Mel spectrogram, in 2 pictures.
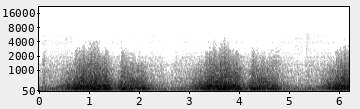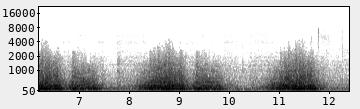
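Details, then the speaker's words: Pleurisy, parietal pleura rubbing against visceral pleura; grating, rasping static-like sounds with each breath in and out, about 24 breaths per minute; pleural friction rub. "whenever there's rubbing you can you can hear that static or or that friction so that's a plural friction rub"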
